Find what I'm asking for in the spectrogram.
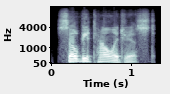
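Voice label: "sovietologist", American English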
